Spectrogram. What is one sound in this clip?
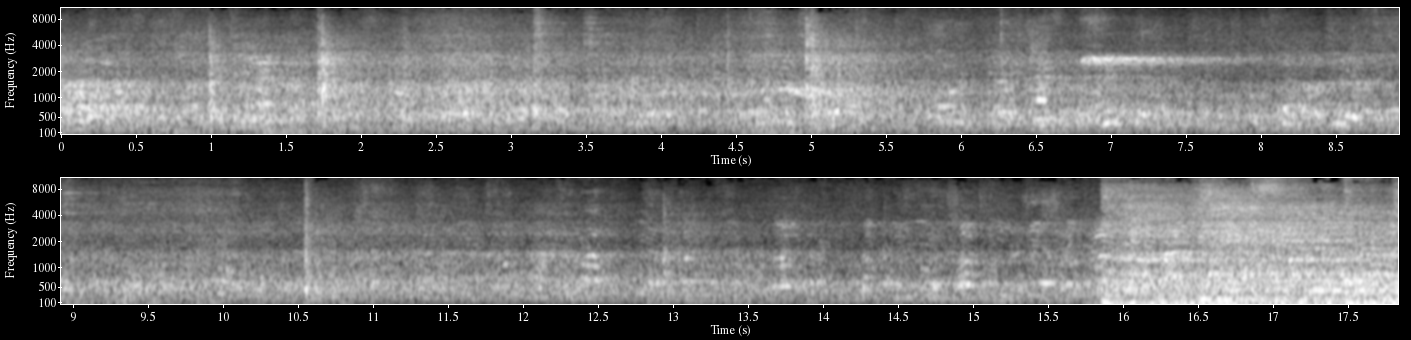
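Sticks clack against the puck on the ice.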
